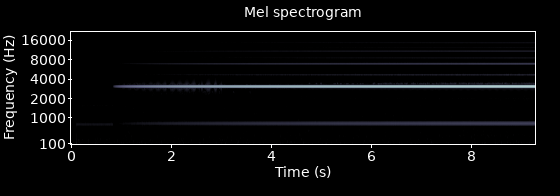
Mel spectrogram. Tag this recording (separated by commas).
Sine wave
